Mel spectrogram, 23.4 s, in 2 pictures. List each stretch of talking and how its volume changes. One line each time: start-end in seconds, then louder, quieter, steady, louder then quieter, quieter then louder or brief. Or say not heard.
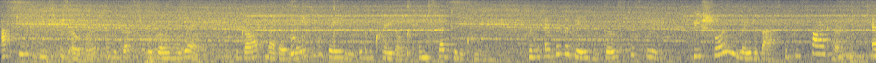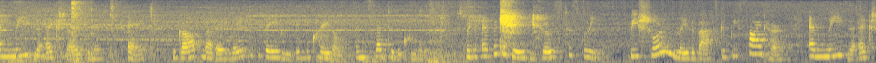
0.0-23.3 steady.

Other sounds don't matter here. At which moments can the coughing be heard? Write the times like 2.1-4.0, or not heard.
3.9-5.7, 12.6-13.8, 17.2-18.9.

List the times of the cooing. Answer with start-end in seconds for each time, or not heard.
0.4-3.1, 11.2-12.8, 15.8-18.1.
